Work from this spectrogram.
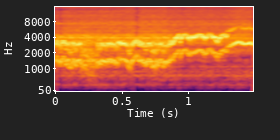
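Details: Apple Macintosh LC running on a makeshift replacement 5 V supply after its original power supply blew a component. High, wavering electronic whine drifting in pitch with no mechanical noise, source unknown: electrical whine.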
